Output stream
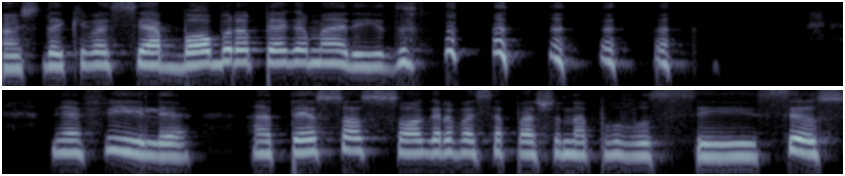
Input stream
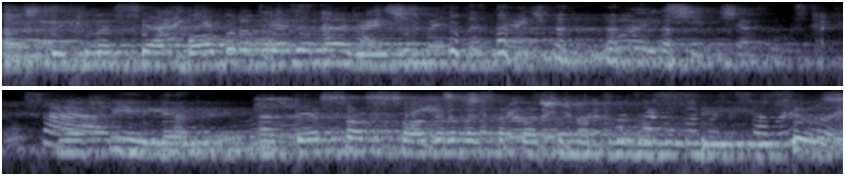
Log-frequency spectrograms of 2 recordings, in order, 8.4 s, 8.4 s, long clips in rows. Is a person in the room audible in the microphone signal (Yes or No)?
Yes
